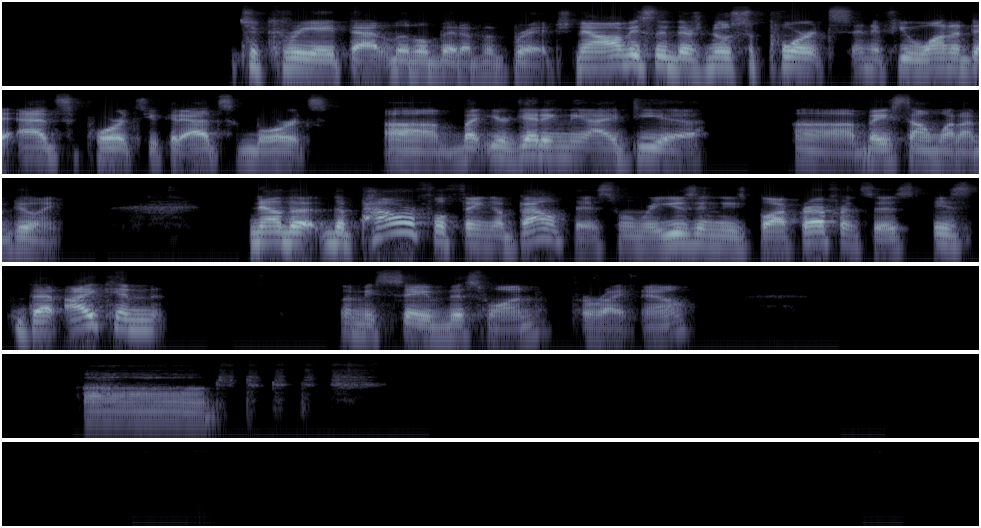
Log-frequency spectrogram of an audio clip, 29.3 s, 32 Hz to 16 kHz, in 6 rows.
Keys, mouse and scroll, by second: 1.2-2.1 scroll, 2.3 right click, 7.4-8.1 scroll, 11.0 right click, 12.3-12.7 scroll, 13.0-13.6 scroll, 14.5 right click, 16.3 click, 18.4 click, 19.7 F15, 21.9 click, 24.2 click, 24.4 click, 25.5 click, 25.7 click, 29.2 click.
